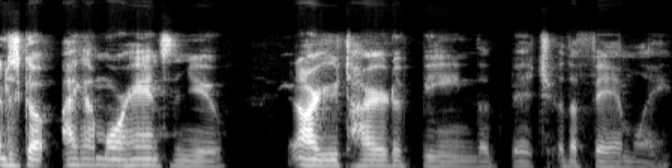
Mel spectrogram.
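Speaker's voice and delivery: hushed low whisper. A character speaks to another in Basic: low whisper. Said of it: "I'm saying this in basic in a low whisper".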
